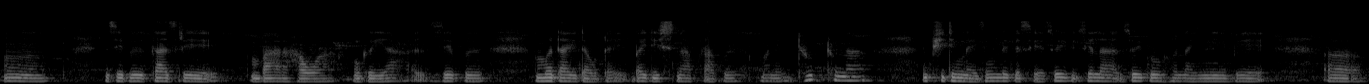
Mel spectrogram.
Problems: low volume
